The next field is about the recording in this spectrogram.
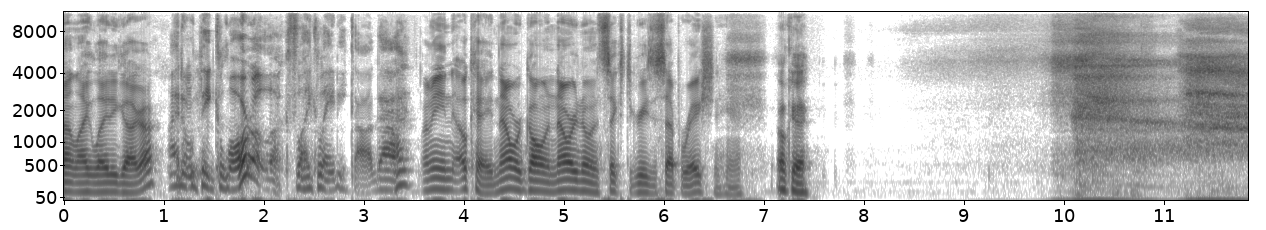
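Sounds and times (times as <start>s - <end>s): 
speech: 0.0s - 7.6s
heavy deliberate breathing with rushing hissy exhales: 8.4s - 11.8s.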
